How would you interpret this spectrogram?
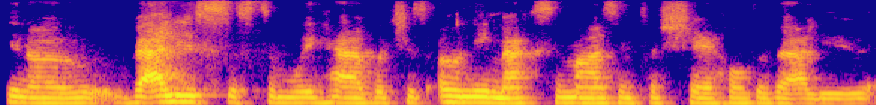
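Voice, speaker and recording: A middle-aged woman speaks on a video call from a room lined with bookshelves. Her voice is low and husky, and she works through her answers thoughtfully, with ums and restarts along the way. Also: a little mellow, rough recording. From South Africa. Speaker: guest, nonprofit founder.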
